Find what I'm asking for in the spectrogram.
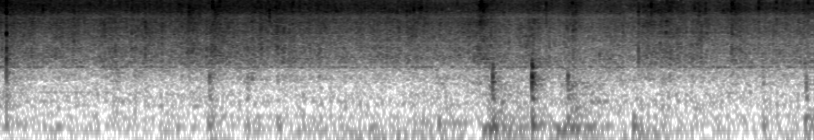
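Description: Minced beef frying with salt in a pan, a steady dense sizzle running throughout with a few brief clinks and stirring scrapes, close and moderately loud.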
